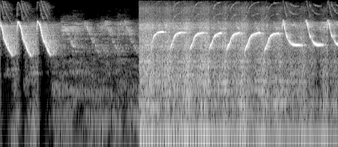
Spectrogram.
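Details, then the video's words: Canary song for training: a few loud sweeping whistles, a softer trill, then repeated rising-falling whistled notes over a steady low hum. "Masteran Burung kenari"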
